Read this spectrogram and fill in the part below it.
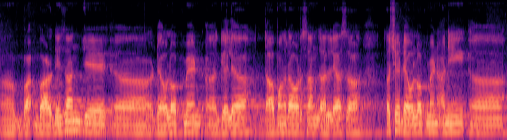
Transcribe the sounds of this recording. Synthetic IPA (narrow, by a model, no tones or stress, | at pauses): bbaɾd̪ed͡zãnd͡ʑe | ɖeʋləpmeɳʈɡʱelja | d̪apə̃nd̪ɾaʋəɾsãŋkd͡zalːeasa | t̪əɕeɖeʋləpmeɳʈañi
